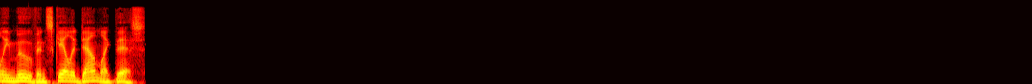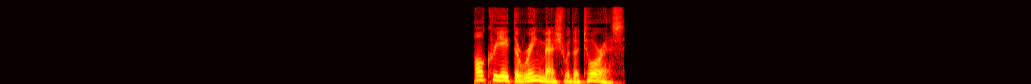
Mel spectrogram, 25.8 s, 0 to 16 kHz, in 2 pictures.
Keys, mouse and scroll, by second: 0.4 KP_1, 2.3 g, 6.1 s, 14.8 Tab, 15.8 middle click, 18.3 KP_1, 19.1-20.2 scroll down 8, 20.3 shift+middle click, 21.2 click, 22.1 shift+a, 24.8 s.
